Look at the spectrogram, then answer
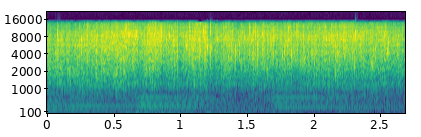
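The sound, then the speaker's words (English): Blintzes sizzle steadily in a frying pan on a stove at medium heat, browning on one side: a dense, continuous crackling hiss, with a faint low hum underneath and no voices. “Take your frying pan. Give them a chance to get brown on one side, and then you'll turn them over.”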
